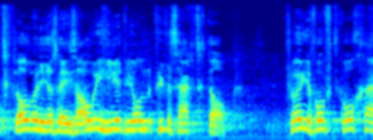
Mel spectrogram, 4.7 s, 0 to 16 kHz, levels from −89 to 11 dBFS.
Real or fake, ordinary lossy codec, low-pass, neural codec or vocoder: fake; AAC, 48 kbps; 14.4 kHz; codec, 44.1 kHz, 7.8 kbps, Pupu-Codec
